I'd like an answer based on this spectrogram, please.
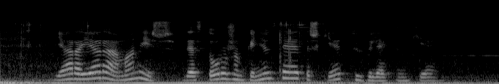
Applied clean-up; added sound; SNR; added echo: none; Rattle / Engine starting / Car; 0 dB; none.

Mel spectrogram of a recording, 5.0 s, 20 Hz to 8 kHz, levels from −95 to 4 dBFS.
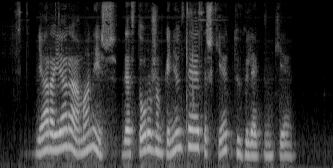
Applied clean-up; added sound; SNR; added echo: neural separator model SepFormer DNS4.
